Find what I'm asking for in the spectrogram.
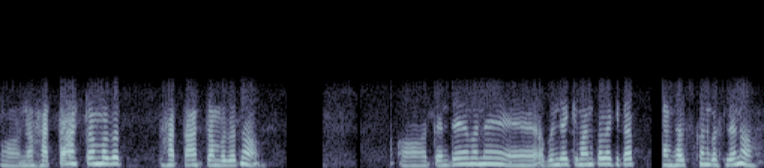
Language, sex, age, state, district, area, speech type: Assamese, female, 18-30, Assam, Sivasagar, rural, conversation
